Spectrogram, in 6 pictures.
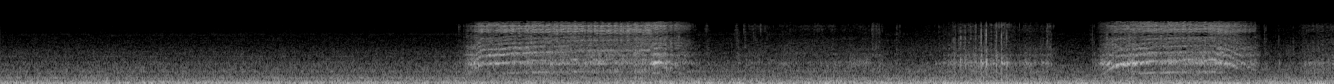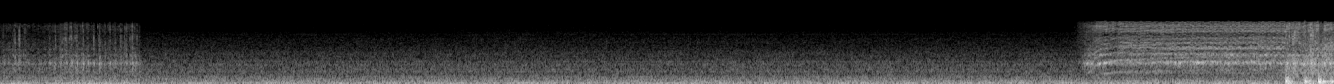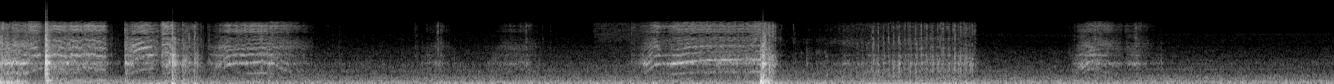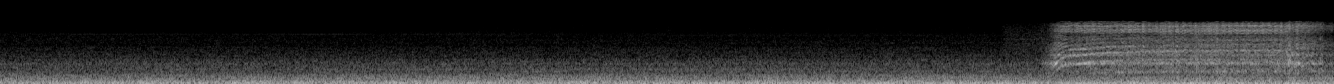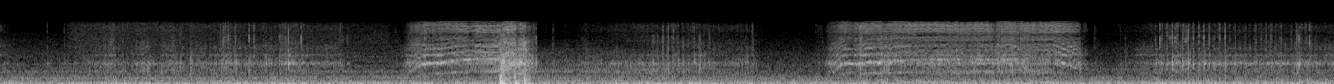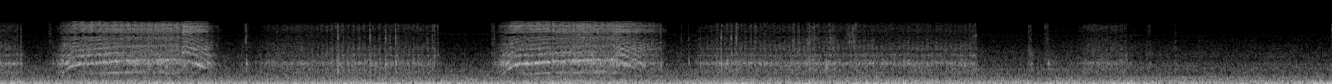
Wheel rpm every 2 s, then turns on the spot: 0, 0, 90, 40, 20, 60, 30, 10, 0, 0, 0, 0, 130, 150, 60, 0, 60, 40, 10, 0, 0, 0, 0, 0, 0, 110, 70, 30, 50, 70, 40, 140, 30, 50, 60, 30, 70, 30, 10, 0.
8-10 12-16 34-36 54-56 58-60 64-66 68-70 74-76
